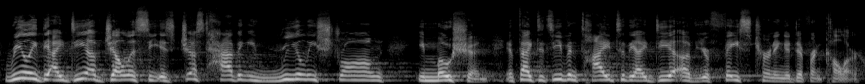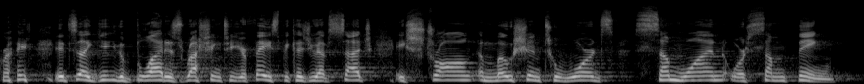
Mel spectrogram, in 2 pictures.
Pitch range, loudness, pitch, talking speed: 180-205 Hz, -26 LUFS, 195 Hz, 170 wpm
